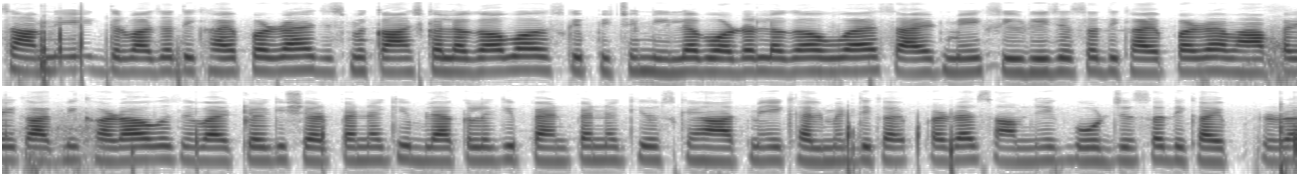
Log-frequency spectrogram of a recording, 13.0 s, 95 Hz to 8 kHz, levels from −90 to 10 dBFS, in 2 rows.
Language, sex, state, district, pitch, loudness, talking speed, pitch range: Hindi, female, Bihar, Vaishali, 205 Hz, -19 LUFS, 305 wpm, 195-210 Hz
